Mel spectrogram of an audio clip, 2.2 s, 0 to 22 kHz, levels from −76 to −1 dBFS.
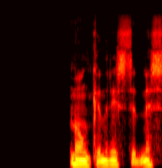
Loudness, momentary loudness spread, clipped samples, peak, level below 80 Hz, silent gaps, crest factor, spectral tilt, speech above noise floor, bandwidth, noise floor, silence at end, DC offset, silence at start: -24 LUFS; 4 LU; under 0.1%; -8 dBFS; -52 dBFS; none; 16 dB; -5.5 dB/octave; 57 dB; 15 kHz; -80 dBFS; 0 s; under 0.1%; 0.95 s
